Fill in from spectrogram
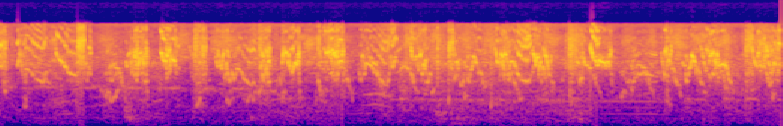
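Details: Budgerigars warbling to stimulate breeding: rapid, scratchy high chatter with rising and falling whistled notes, pulsing several times a second from a group of birds.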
